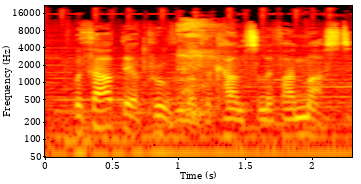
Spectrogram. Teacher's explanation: And then in the second one, his ow vowel, talking about the council. Again, it's a very kind of grand pronunciation of this ow vowel that would be completely different in Scottish.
